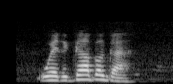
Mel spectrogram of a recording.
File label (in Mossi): "wed-gãbga", moore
